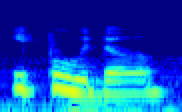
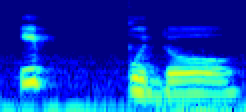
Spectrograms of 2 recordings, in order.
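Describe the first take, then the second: First: The p sound is single and short. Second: The p sound is doubled and held long. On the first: The speaker calls it wrong. "hindi siya Ipudo" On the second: The speaker calls it right. "Kaya kailangan mo siyang i-sound off"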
